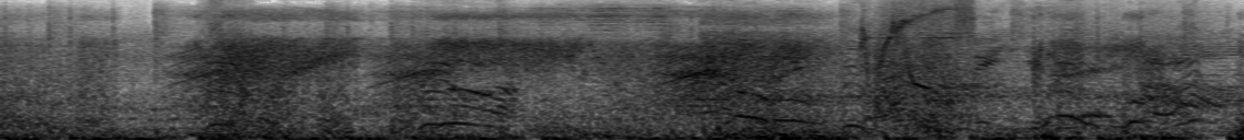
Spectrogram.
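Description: Punches and kicks thud in a fast fight.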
